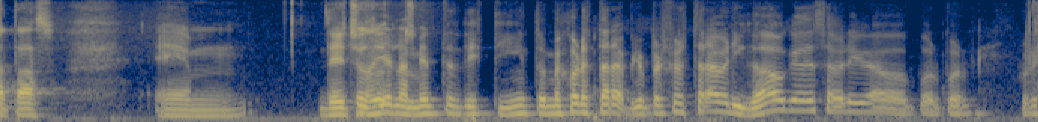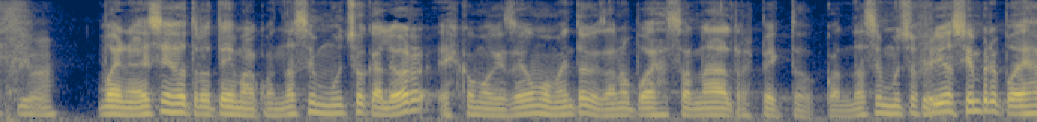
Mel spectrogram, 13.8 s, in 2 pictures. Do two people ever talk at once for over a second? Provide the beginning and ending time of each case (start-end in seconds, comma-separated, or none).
none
